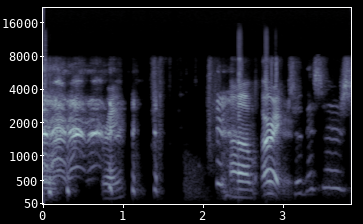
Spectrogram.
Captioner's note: laugh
